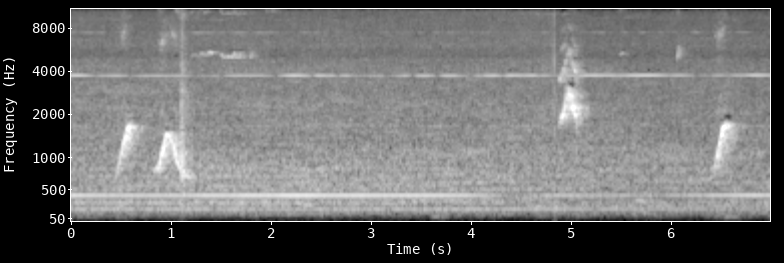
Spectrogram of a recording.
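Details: A young African grey parrot, not yet able to fly and just learning to whistle, gives four short, clear whistled notes that slide up and down at irregular spacing. It whistles at the vacuum cleaner it loves and likes to ride, over the machine's steady hum.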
